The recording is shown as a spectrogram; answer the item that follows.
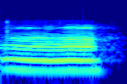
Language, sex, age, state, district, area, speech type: Assamese, male, 30-45, Assam, Dhemaji, urban, conversation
